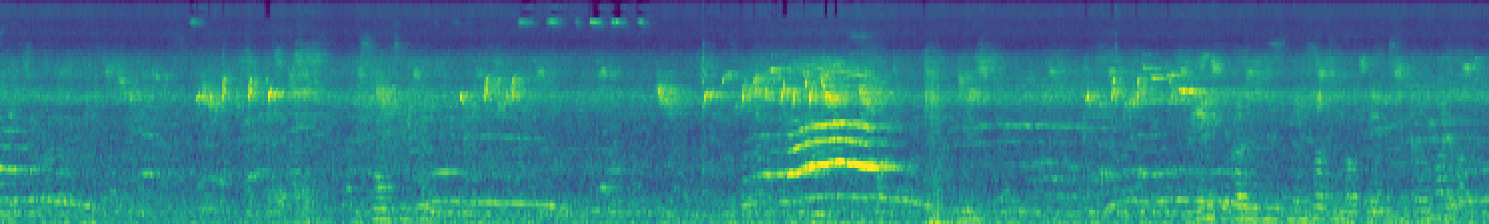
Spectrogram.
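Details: Fighting stray cats trade long arched yowls, low and moaning, with one louder, higher wailing cry near the middle that swells and then fades. Faint bird chirps and outdoor noise run underneath.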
